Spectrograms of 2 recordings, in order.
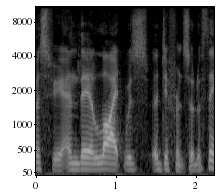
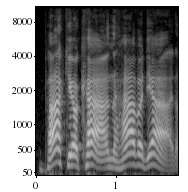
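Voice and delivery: put-on Boston accent; 4 semitones higher, 7 dB louder, slower than usual. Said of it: "Boston accent".

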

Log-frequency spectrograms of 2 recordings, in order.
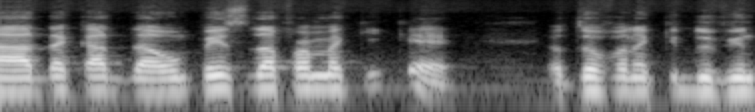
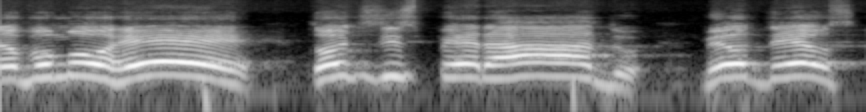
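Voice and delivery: higher, louder, slow panicked wail; mock panicked cry; 9 semitones higher, 6 dB louder, slower than usual. Passengers in turbulence crying out they will die, mock panic. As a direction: act out a passenger screaming in despair. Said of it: "O avião vai ter pessoas gritando".

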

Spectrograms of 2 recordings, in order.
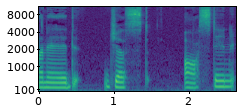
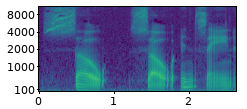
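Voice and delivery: low drawn-out awe; 3 dB quieter, much slower than usual. Real, not acted. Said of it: "The amount of fear".

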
